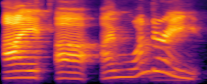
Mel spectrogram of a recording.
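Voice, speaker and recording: A young Ukrainian woman hosts a live news stream, offering casual commentary that's chatty, sarcastic and full of fillers. Her pitch is fairly high and swings widely, her tone is sharp, and she speaks slowly in a room with noticeable echo.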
